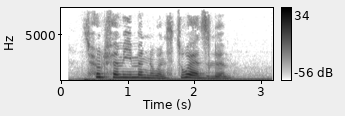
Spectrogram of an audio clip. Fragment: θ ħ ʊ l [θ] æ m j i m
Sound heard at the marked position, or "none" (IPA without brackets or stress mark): f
